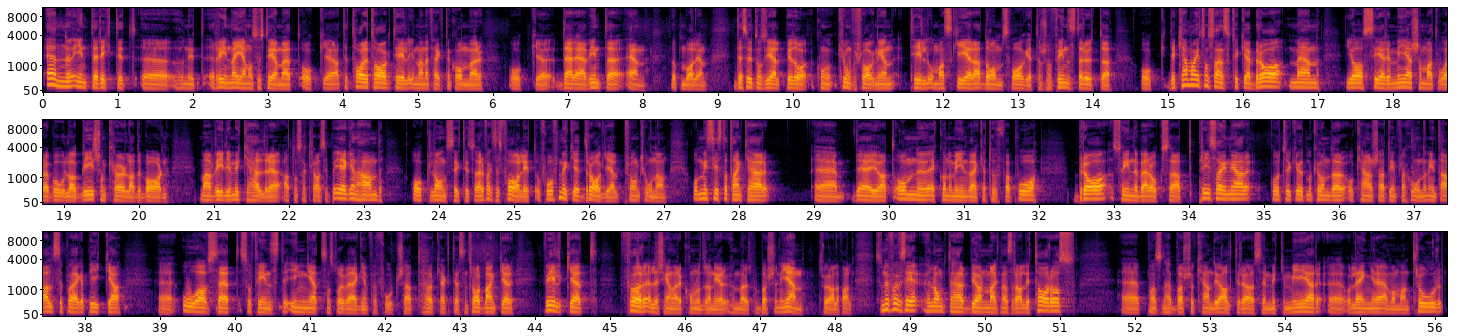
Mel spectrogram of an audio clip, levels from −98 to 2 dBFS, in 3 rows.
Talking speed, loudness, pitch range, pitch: 205 wpm, -23 LUFS, 105-130 Hz, 115 Hz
